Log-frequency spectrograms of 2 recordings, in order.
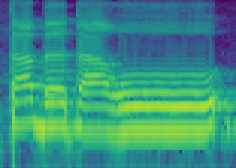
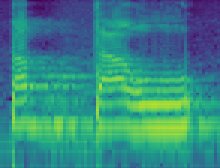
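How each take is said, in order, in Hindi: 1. 'b' को एक छोटी गूंजती उछाल के साथ छोड़ा जाता है। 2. 'b' को बिना छोड़े बंद रखा जाता है। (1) "जैसे ही मिलेंगे फौरन उनको वापस छोड़ देना है।" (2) "कई लोग ऐसे पढ़ते हैं, ये गलत तरीका है। कलकला नहीं हो रहा"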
